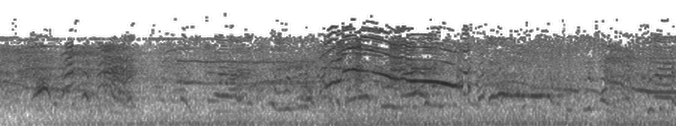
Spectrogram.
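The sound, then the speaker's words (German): A crowd of voices shouting and screaming over a dense, rumbling background, with high wailing cries rising and falling and sustained loud commotion throughout. “Da hörte ich auf einmal lautes Geschrei.”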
